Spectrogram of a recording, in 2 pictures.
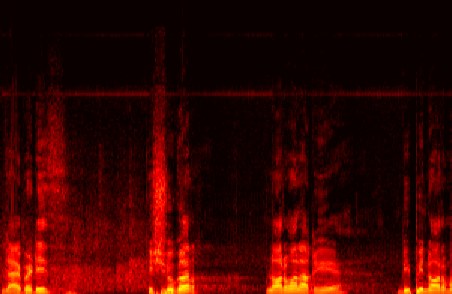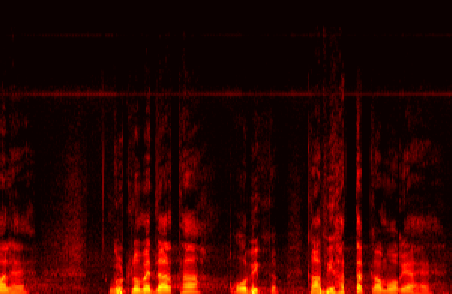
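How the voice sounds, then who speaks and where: Long, frequent pauses break up the speech, and noticeable background noise sits behind it. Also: man, high pitch for a man, ordinary pitch variation. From Nagpur, Maharashtra, India. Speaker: camp participant. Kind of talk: testimonial.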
